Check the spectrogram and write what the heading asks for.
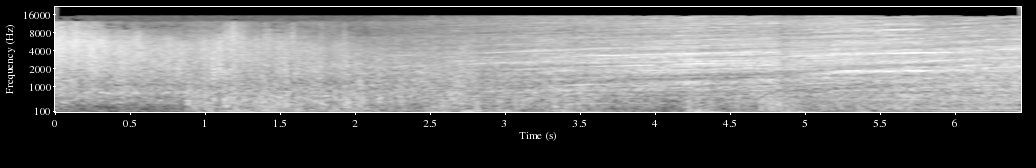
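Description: Dramatic battle sound effect from a mythological TV serial: a loud rushing rumble, like a jet or thunder, that starts suddenly and holds steady, with a whine rising slowly through it as a supernatural energy blast builds.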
